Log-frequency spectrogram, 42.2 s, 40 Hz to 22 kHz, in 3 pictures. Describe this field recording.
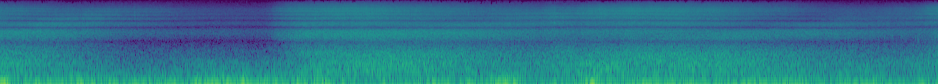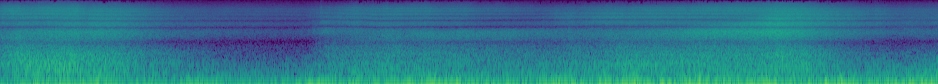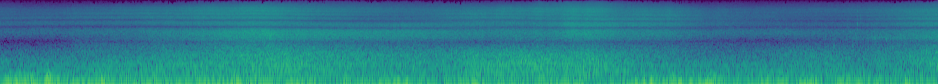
Sound of the waves, Zoom H4n+Rode NT4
